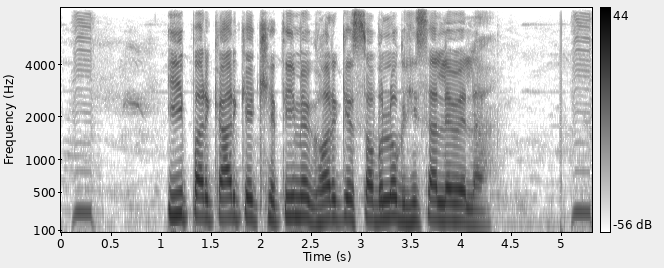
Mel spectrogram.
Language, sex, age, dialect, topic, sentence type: Bhojpuri, male, 25-30, Northern, agriculture, statement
